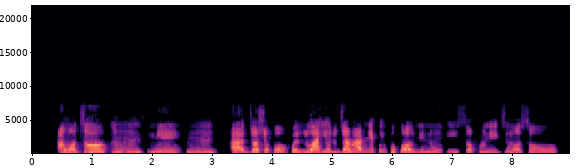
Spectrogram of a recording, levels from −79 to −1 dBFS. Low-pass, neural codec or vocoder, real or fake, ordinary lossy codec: 7.2 kHz; codec, 16 kHz, 4 kbps, X-Codec, HuBERT features, trained on balanced general audio; fake; MP3, 48 kbps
